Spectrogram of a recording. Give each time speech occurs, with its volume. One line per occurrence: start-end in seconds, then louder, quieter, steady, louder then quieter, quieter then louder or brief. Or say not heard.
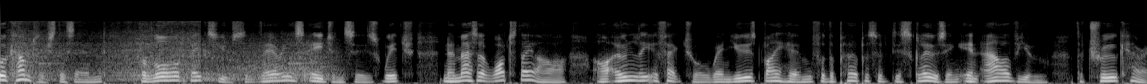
0.0-11.4 steady.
